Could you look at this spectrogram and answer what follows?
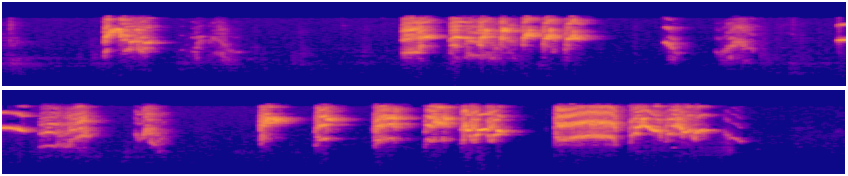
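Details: Rosy-faced lovebird chattering steadily, with rapid strings of sharp, high, rasping chirps packed closely over several seconds and only brief pauses.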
